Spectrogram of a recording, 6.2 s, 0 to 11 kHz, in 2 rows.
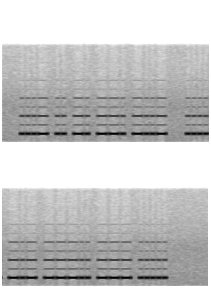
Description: Morse code, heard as a keyed tone, machine-sent, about 27 wpm, 690 Hz. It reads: VINGX HK8O5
